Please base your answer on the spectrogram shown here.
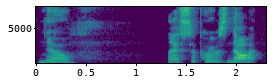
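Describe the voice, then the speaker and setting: A woman's voice: lowish voice, fairly even intonation, takes it slowly, sharp tone, exaggerated voice. A woman playing an earnest, sentimental idealist in an audio drama, plaintive and questioning. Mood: distressed.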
